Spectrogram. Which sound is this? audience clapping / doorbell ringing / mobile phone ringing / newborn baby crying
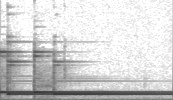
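doorbell ringing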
